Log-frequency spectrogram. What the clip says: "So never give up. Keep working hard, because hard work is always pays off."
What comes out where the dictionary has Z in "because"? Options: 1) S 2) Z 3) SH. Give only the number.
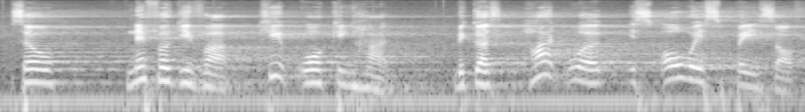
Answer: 1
